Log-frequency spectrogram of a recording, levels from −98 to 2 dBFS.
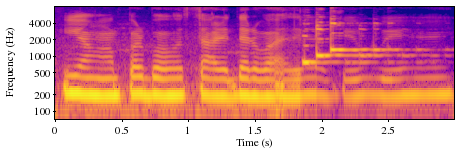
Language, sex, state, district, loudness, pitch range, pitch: Hindi, female, Bihar, West Champaran, -11 LUFS, 195-210 Hz, 200 Hz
